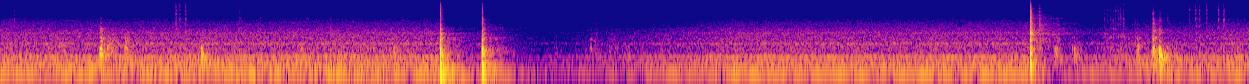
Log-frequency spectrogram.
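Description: Metal seatbelt buckles clank and click.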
